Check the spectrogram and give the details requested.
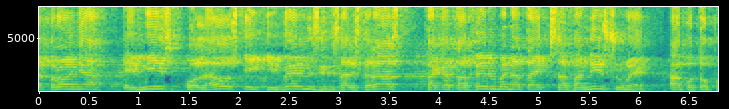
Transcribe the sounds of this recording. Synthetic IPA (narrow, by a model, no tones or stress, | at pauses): xɾo̞ɲɐ | e̞miso̞lɐo̞sce̞icive̞ɾnisit̪isɐɾist̪e̞ɾɐs | θɐkɐt̪ɐfe̞ɾume̞nɐt̪ɐe̞ksɐfɐnisume̞ | ɐpo̞t̪o̞p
